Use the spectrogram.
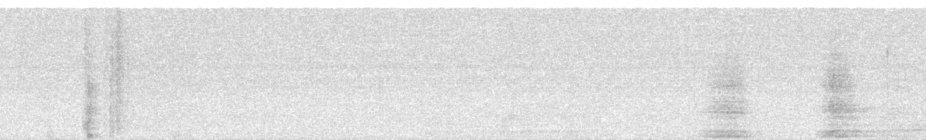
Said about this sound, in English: I got another yawn coming.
